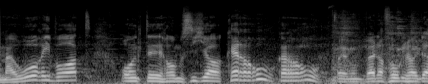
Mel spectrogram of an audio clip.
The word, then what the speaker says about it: Kereru: Bevor ich überhaupt irgendwas zum Bier frage, einmal die erste Frage: Wie spricht man es eigentlich richtig aus? Keraru wird es wohl nicht sein, oder? – Doch, genau so ist es. Keraru.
